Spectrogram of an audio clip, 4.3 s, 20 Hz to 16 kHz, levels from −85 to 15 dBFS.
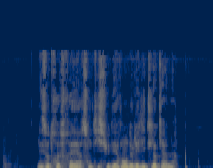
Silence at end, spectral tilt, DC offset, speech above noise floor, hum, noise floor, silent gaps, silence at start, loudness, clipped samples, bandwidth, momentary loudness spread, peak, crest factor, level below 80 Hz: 0.55 s; -6.5 dB/octave; under 0.1%; 48 dB; none; -75 dBFS; none; 0.75 s; -28 LUFS; under 0.1%; 11.5 kHz; 8 LU; -12 dBFS; 18 dB; -56 dBFS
